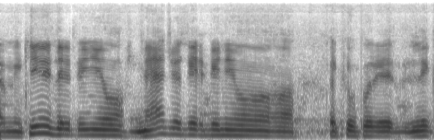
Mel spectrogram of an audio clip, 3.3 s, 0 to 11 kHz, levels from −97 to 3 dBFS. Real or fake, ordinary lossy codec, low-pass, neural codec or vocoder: fake; Opus, 32 kbps; 9.9 kHz; codec, 32 kHz, 1.9 kbps, SNAC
